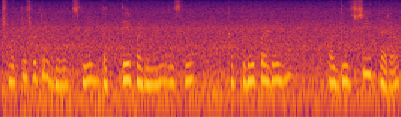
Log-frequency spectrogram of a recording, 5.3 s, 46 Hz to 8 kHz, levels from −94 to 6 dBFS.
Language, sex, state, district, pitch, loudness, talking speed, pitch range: Hindi, female, Punjab, Pathankot, 220 Hz, -16 LUFS, 155 wpm, 205-240 Hz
